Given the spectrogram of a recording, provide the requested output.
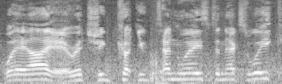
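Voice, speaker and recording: A man's voice: high-pitched, fairly even intonation, moderate pace, creaky, very noisy. An actor playing an indifferent, gossiping male mercenary guard in a video game, talking casually and offhand. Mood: dismissive. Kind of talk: video game background dialogue. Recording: loud outdoor game ambience over voice.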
